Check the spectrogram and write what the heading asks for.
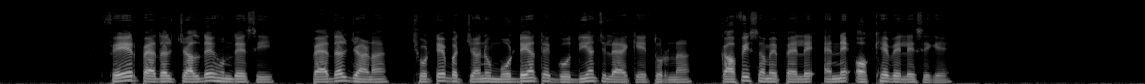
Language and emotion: Punjabi, neutral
